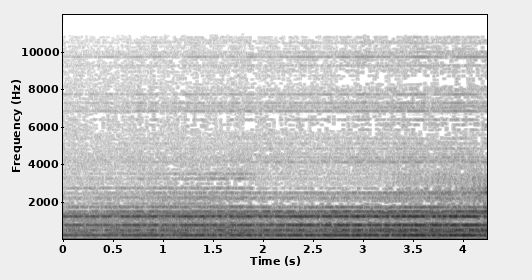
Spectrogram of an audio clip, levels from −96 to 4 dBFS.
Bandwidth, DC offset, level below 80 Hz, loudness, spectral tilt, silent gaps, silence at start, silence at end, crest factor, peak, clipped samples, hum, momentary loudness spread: 10.5 kHz; 1%; -54 dBFS; -21 LUFS; -6.5 dB/octave; none; 0 s; 0 s; 18 dB; -2 dBFS; under 0.1%; none; 10 LU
